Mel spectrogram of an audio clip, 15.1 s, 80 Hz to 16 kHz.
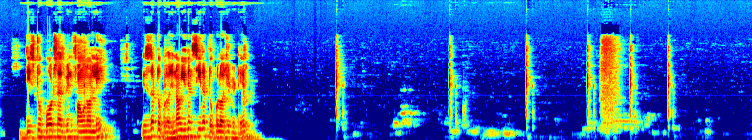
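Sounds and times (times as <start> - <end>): computer mouse clicking: 6.7 - 7.0, 9.0 - 9.3, 10.5 - 10.8, 11.7 - 12.0, 12.6 - 13.6
short hiss: 12.0 - 12.5.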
